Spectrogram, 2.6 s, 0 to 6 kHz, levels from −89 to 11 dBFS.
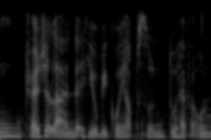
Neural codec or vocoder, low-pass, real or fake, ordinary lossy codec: none; 5.4 kHz; real; none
